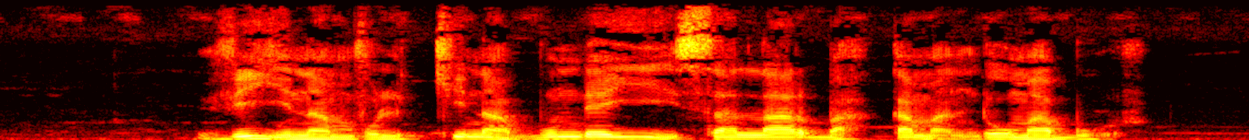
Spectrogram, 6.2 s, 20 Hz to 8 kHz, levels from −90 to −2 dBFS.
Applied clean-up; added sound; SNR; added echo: none; none; none; none.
